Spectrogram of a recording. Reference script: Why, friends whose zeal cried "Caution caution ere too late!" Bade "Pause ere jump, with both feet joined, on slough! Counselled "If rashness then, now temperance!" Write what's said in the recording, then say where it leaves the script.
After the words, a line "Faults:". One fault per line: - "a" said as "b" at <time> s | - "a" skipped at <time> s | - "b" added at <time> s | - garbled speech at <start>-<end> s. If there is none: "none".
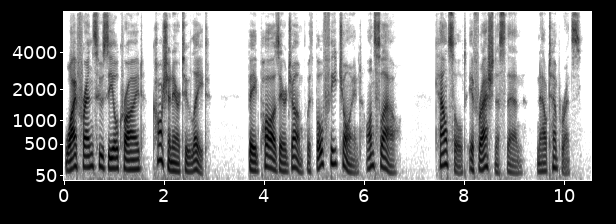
Why, friends whose zeal cried "Caution ere too late!" Bade "Pause ere jump, with both feet joined, on slough! Counselled "If rashness then, now temperance!"
Faults:
- "caution" skipped at 2.2 s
